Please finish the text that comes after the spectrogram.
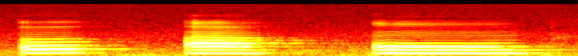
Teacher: अ में कम समय लग रहा है, आ में अ से ज़्यादा समय लग रहा है और आ से भी ज़्यादा समय हमें ओम का उच्चारण करने में लग रहा है। लंबा खींचना पड़ता है इसको, इसलिए ये क्या है, प्लुत स्वर है और इसका प्रयोग ज़्यादातर संस्कृत में श्लोक में किया जाता है।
